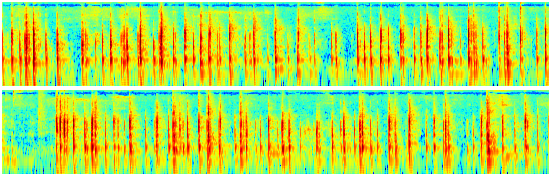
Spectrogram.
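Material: Plastic.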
